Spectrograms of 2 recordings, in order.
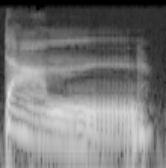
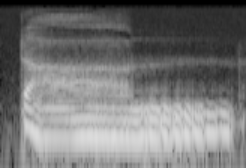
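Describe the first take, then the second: First: Very low, long-drawn word; spent creature. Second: Low, long-drawn, fading word; weaker voice. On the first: Acted. Creature granting another wish, low and drained. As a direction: sink deep as you stretch it. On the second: A narrator's reading. Creature worn out by granting wishes, weak and drawn out. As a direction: stretch it out feebly. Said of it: "but its voice was weaker".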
